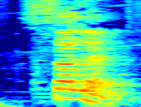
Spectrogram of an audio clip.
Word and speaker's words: solemn: La lettre N dans ces mots-là ne se prononce pas. On reprend column, Adam, damn, condemn, him, solemn.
